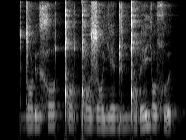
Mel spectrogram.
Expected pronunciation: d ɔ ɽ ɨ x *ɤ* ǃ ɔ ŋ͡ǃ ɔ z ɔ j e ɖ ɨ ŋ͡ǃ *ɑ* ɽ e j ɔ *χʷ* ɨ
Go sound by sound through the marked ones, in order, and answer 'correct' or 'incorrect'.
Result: incorrect, incorrect, correct

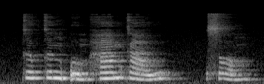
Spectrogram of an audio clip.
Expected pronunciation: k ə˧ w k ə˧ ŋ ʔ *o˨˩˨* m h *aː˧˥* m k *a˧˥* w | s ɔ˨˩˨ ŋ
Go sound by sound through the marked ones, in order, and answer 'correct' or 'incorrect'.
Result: correct, correct, incorrect

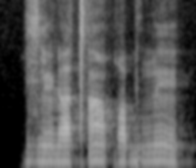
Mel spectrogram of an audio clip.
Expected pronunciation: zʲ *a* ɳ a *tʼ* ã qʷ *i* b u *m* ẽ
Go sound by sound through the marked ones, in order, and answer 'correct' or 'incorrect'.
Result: incorrect, correct, correct, correct

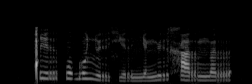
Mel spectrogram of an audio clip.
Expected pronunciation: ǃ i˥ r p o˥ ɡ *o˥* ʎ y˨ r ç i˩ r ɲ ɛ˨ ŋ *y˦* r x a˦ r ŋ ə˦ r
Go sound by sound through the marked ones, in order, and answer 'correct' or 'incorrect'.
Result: correct, correct

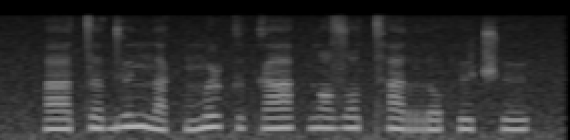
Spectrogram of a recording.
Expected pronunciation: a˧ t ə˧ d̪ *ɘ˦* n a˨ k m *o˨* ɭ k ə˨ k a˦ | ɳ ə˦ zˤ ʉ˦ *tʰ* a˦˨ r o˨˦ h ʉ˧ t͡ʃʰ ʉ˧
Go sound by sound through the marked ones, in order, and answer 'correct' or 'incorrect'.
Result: incorrect, incorrect, correct

